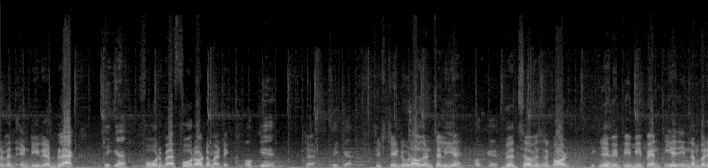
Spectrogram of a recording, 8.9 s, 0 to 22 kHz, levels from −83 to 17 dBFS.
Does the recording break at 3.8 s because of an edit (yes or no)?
yes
